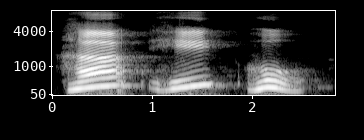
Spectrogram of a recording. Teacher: huruf H ini keluar dari pangkal tenggorokan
